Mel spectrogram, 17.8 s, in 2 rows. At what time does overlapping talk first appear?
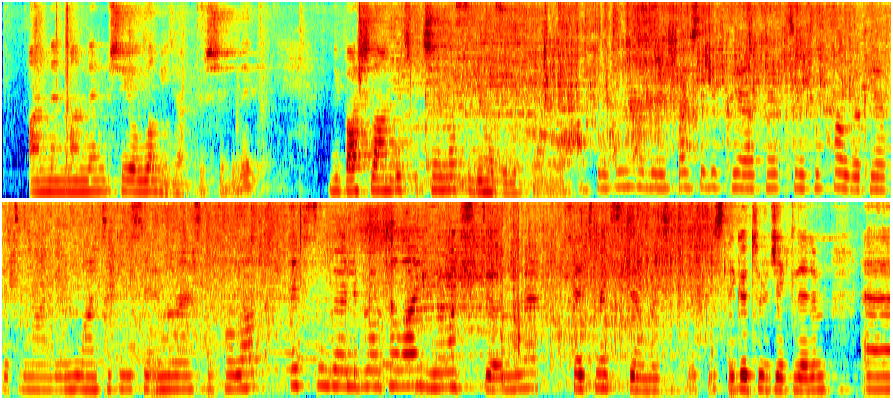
none

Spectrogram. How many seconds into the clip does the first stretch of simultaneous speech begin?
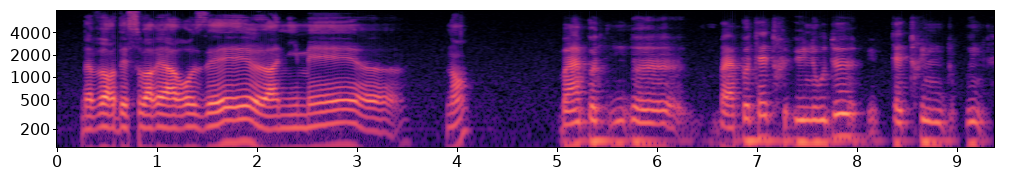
none

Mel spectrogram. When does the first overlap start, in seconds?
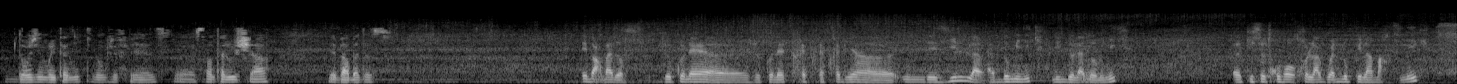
none

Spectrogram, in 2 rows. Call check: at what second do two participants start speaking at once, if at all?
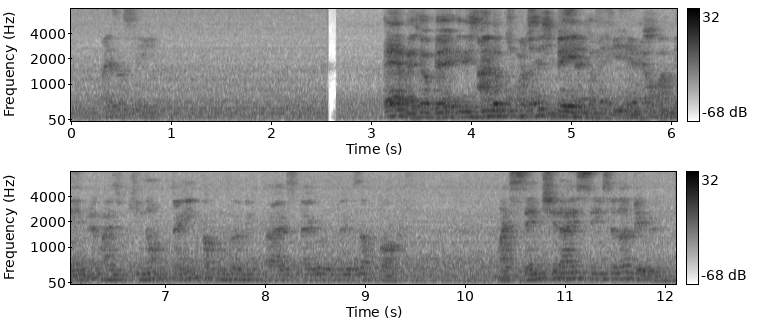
3.6 s

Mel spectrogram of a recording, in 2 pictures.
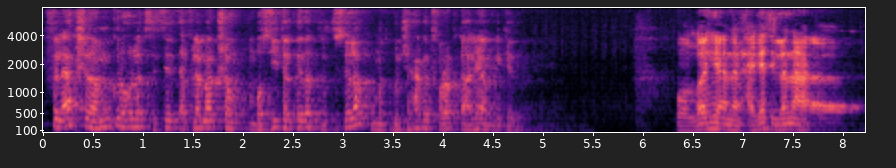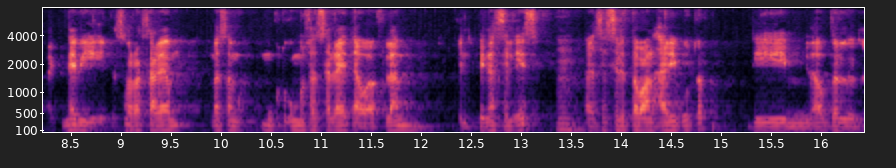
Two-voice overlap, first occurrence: none

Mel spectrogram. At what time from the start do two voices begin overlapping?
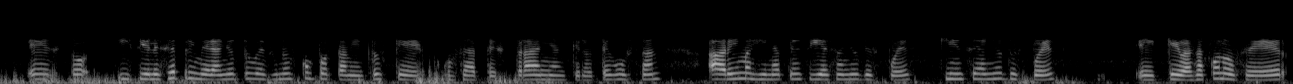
none

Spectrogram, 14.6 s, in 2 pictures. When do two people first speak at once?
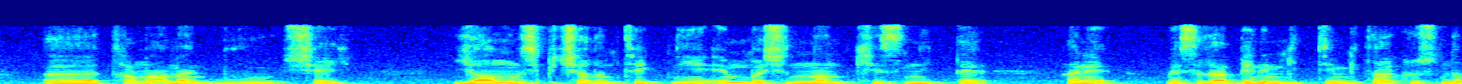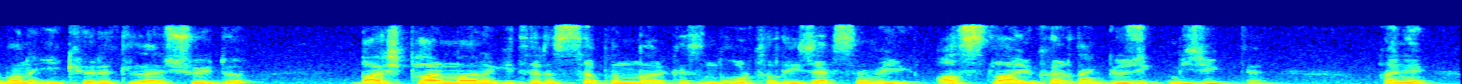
none

